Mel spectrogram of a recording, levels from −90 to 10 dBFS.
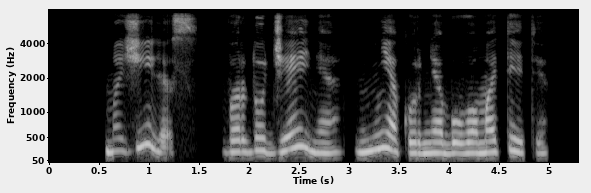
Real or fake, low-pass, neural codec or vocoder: real; 7.2 kHz; none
